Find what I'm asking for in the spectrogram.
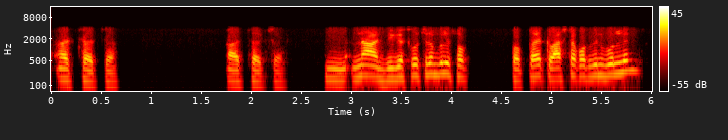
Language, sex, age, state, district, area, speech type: Bengali, male, 18-30, West Bengal, Uttar Dinajpur, rural, conversation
